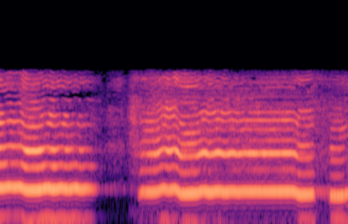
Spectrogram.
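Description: A man's wordless singing: two long held notes with a wavering vibrato, the second starting after a short pause about a second and a half in.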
